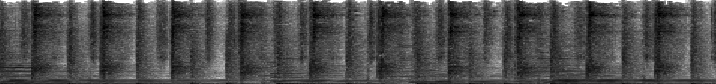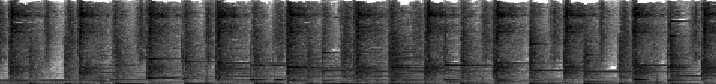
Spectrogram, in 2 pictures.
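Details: Upbeat music with jingling, tinkling percussion and a pulsing low beat plays throughout, with no animal sound heard.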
